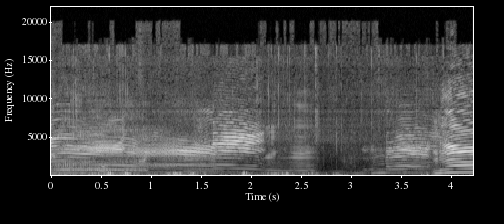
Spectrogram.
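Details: Lambs bleating while running, wavering harmonic calls layered over steady human talking and low rumble, with a clear rising bleat at the end.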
